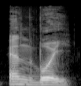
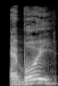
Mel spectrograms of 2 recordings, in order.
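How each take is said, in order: First: An n sound comes before the word. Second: A bare vowel comes before the word, without n. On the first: The speaker calls it wrong. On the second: The speaker calls it right.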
